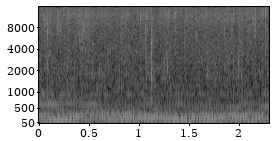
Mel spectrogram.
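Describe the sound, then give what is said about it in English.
Steady rain pattering against window glass in a staccato patter, a dense, continuous tapping of many small drops with a soft low hum beneath, even throughout with no voices. “Rain begins to fall and taps against the windows in a staccato patter.”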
